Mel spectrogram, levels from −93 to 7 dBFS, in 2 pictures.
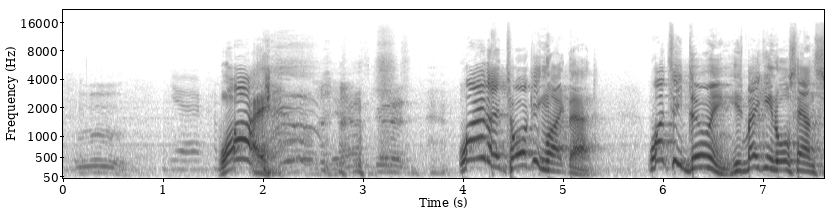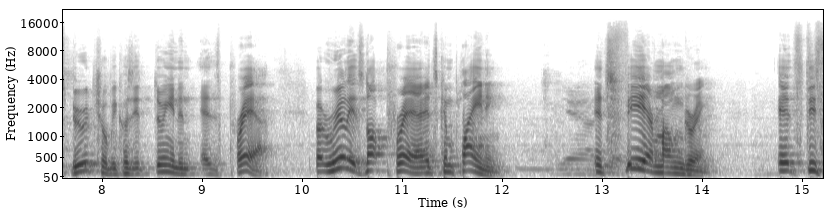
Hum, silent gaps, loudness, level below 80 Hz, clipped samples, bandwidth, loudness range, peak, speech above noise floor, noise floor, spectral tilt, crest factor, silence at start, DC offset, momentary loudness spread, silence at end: none; none; -22 LUFS; -66 dBFS; under 0.1%; 14 kHz; 3 LU; -4 dBFS; 35 dB; -57 dBFS; -6 dB/octave; 20 dB; 0.15 s; under 0.1%; 17 LU; 0 s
